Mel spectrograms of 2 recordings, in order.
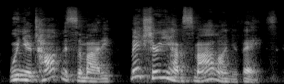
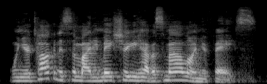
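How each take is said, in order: First: It is said smiling, with a bright voice. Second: It is said with a frown, unsmiling.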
